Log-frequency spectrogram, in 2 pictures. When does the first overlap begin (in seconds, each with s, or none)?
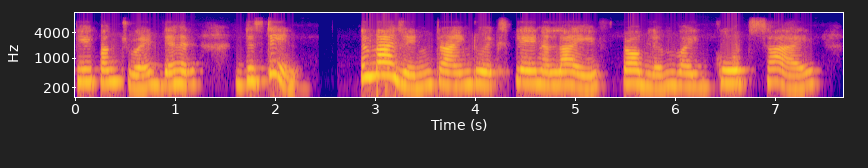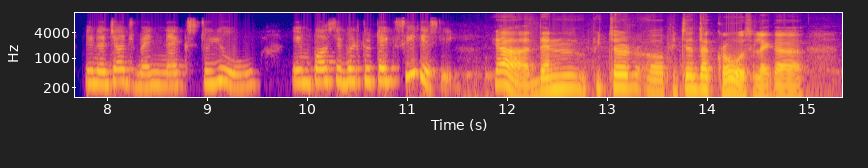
none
